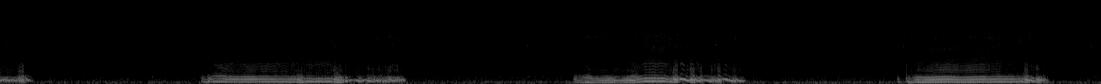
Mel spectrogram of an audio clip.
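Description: Regular buzzing, rattling snores on each breath, about 18 a minute, with quiet gaps between. Snoring.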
